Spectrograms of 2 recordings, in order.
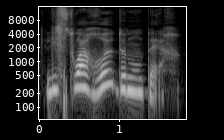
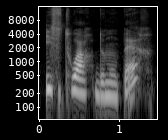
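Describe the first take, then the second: First: The final e of histoire is pronounced. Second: The final e of histoire is silent. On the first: The speaker calls it right. "mais bien ... soit trois syllabes pour le mot histoire" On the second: The speaker calls it wrong. "on ne dira pas"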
